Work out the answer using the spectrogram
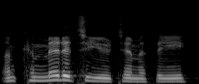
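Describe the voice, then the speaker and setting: A preacher voicing a lonely aging apostle, hushed. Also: male voice, a little high, normal speed, clean tone, no room sound, lightly acted. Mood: tender.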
